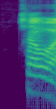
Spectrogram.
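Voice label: "cawan", Malay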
